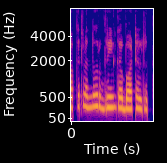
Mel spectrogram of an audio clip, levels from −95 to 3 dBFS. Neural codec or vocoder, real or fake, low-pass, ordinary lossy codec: none; real; none; none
